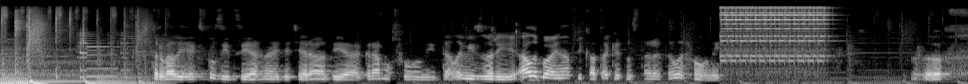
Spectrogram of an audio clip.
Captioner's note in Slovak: zvoní telefón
